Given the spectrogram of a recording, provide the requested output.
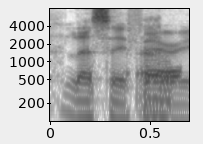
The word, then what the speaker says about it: laissez-faire: I mean, you can have a I don't know how to pronounce it, but it's spelled laissez-faire, but I think it's less fair. – Laissez-faire, yeah.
